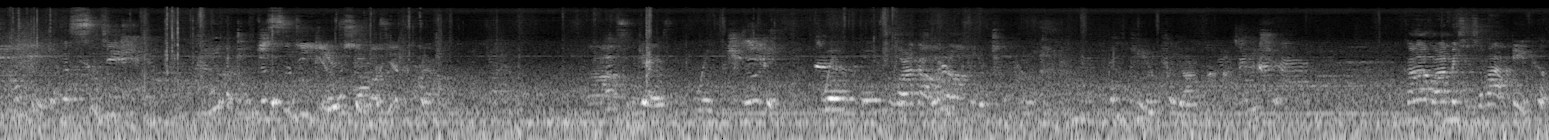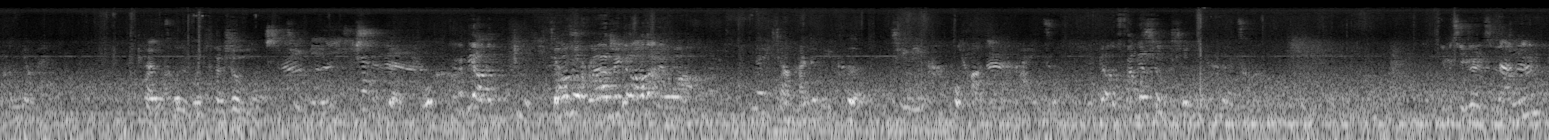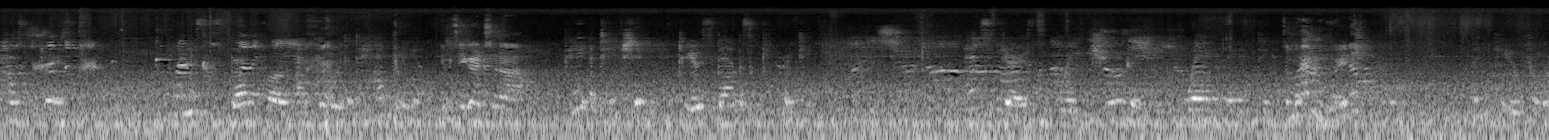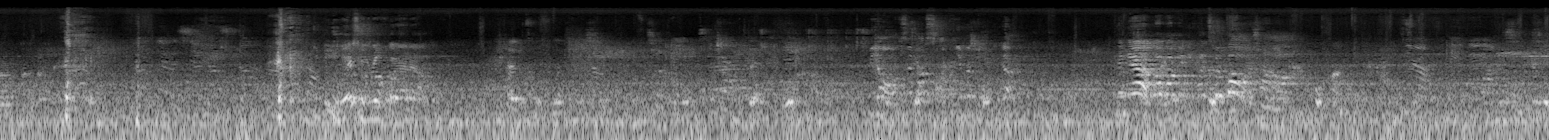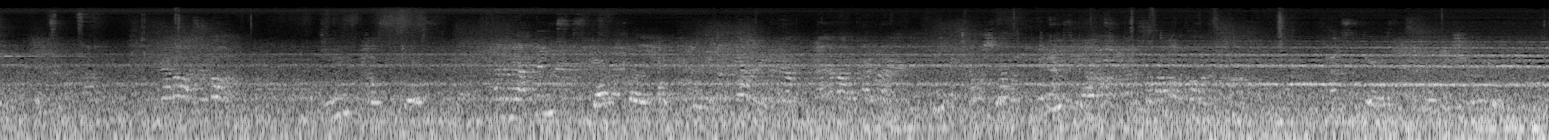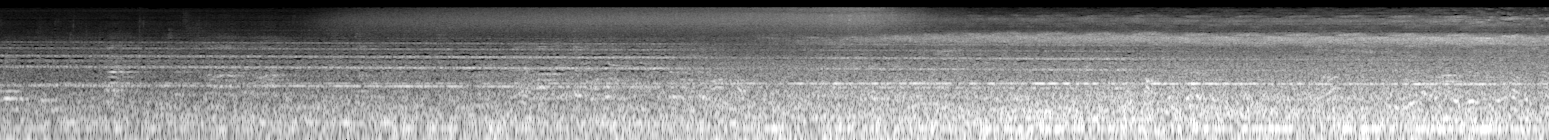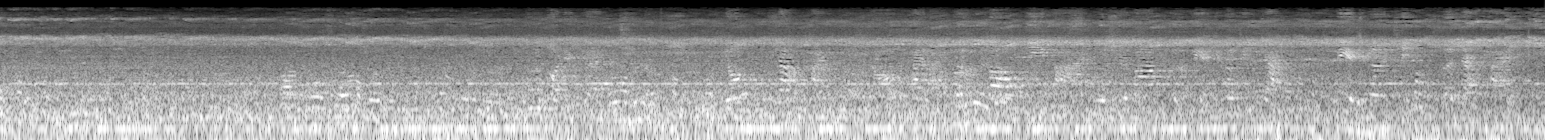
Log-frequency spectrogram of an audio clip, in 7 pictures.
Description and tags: Bullet train arriving at station
Bullet train arriving at Cangzhou station late at night. Recording stops soon after arrival as I had to get on.
bullet-train, china, Cangzhou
